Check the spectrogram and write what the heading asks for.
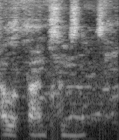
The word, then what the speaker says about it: Elephantine: remarkable discoveries in the interesting Jewish community of Elephantine, sometimes pronounced Elephantine.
